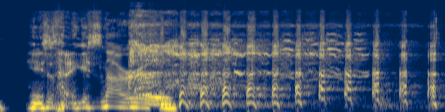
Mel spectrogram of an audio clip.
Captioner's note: laughter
